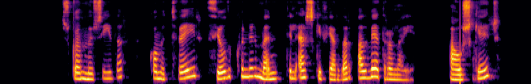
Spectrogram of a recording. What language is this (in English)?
Icelandic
